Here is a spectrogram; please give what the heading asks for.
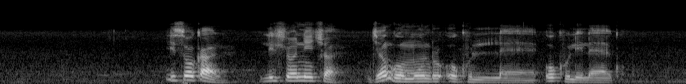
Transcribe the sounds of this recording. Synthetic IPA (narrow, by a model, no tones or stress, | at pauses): isɔk̬ʼala | liɬonit͡ʃʰwa | nd͡ʒʱɛŋʱomuntʼuʔ | okʰulilɛːk̬ʼɔ̥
